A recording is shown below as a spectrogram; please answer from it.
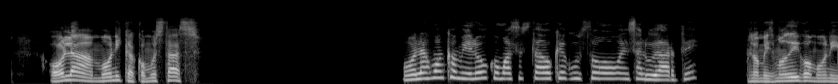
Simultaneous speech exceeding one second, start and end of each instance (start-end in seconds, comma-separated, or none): none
